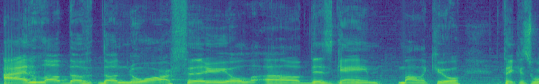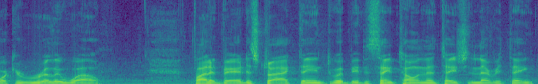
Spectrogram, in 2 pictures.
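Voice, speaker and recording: A man's voice: mid-range voice, steady tone, normal speed. A man giving casual, off-the-cuff commentary as he livestreams a game, now and then reading prompts aloud.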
